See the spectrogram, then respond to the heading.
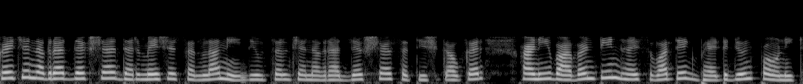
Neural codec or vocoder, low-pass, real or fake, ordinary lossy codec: codec, 16 kHz, 4.8 kbps, FACodec; 3.6 kHz; fake; none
